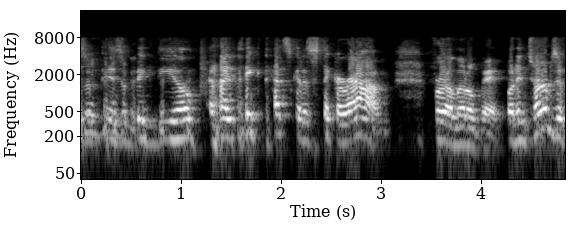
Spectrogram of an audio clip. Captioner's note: laughing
